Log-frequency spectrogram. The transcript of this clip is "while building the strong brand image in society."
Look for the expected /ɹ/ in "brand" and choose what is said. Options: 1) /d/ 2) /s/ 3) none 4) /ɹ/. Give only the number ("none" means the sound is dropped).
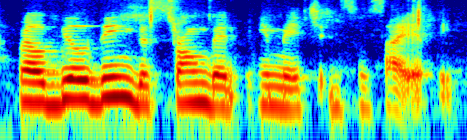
3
